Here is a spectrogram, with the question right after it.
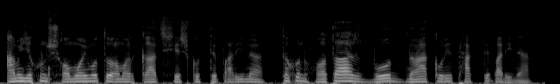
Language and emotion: Bengali, sad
